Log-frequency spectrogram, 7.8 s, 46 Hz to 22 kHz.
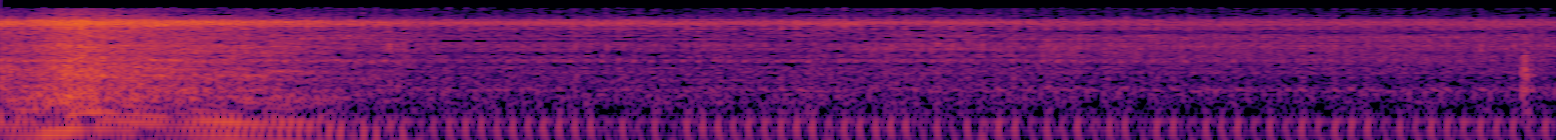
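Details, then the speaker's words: Honda Vario 150 scooter settling from a brief rev into idle: rough, snoring chatter traced to a loose radiator cap housing on the upper outside of the engine. Fan belt checked and normal. "untuk suaranya ini kayak ada ngoroknya mretek ngeter untuk bagian fan belt sudah kita cek semua semua normal"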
